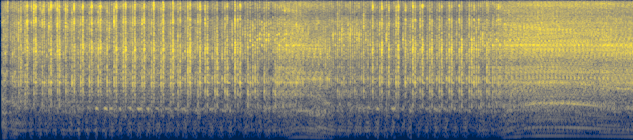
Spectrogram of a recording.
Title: Bruit moteur. Rail - عطل وطقطقة فة محرك السيارة اعراض بدأ تلف حساس الديزل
